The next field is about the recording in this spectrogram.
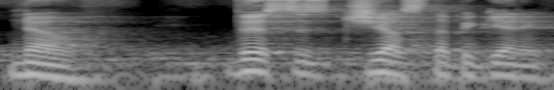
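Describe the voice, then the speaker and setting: A man's voice: fairly low pitch, unhurried, a little hiss or hum, natural voice. Man playing a cool, taunting game master, echoey. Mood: stern. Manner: cool, theatrical, challenging. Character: confident, taunting young male master of dark games. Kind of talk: audio drama acting of a manga. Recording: echoey room effect.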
